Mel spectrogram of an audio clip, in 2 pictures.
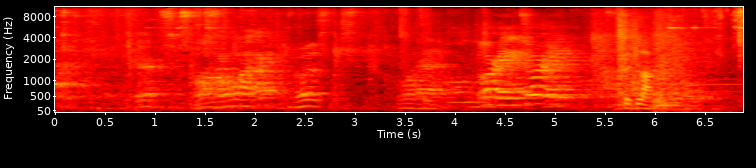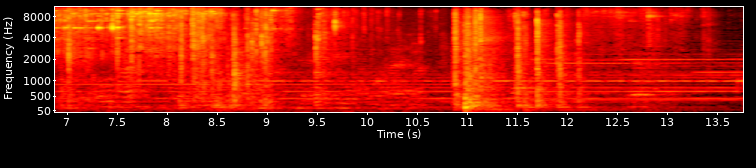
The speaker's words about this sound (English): I think they're locking. I can hear the man closing the doors.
